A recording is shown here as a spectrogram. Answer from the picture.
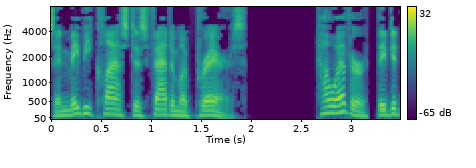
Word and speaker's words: Fátima: The Fátima prayers, Portuguese pronunciation, Fátima, are five Catholic prayers that originate from the Marian apparitions at Fátima, Portugal, in 1917.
